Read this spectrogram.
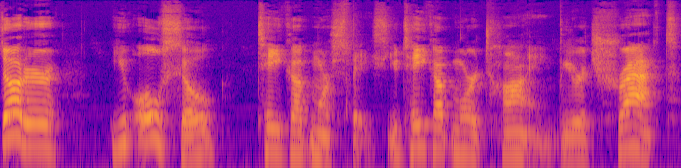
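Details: Adult man who identifies as a person who stutters; stuttering.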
